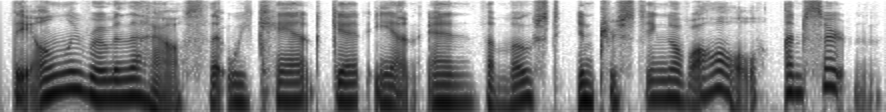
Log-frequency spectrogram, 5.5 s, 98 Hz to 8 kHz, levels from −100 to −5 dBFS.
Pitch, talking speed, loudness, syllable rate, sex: 165 Hz, 205 wpm, -19 LUFS, 4.9 syllables/s, female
